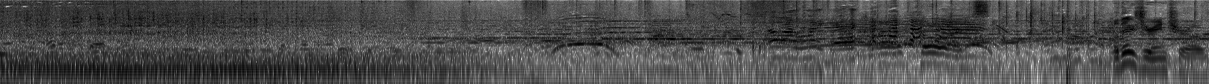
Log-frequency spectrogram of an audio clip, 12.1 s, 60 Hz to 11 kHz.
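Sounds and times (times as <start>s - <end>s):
crowd voices hubbub: 0.0s - 12.0s
small atv engines running: 0.0s - 12.0s.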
